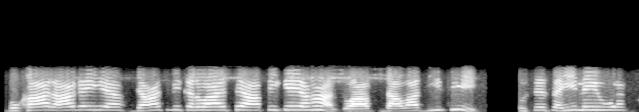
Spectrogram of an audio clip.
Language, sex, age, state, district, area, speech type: Urdu, female, 30-45, Uttar Pradesh, Lucknow, urban, conversation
